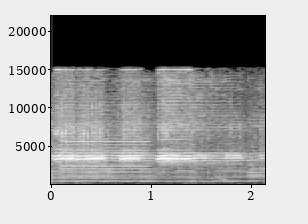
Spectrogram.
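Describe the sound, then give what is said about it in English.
Many car horns honk at once in a sustained, overlapping blare, loud and steady for the full two seconds, replacing applause at a drive-in rally held by Senator Warren in Madison, Wisconsin, on Saturday. “The Massachusetts senator and former presidential candidate held a drive-in rally in Madison on Saturday, where speeches were given through masks and applause was replaced with honking car horns.”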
